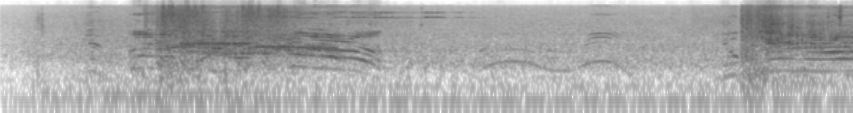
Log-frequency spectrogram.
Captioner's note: gun firing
